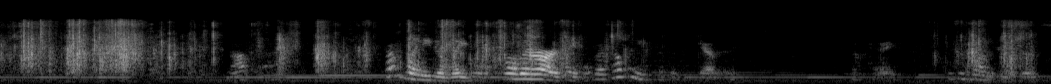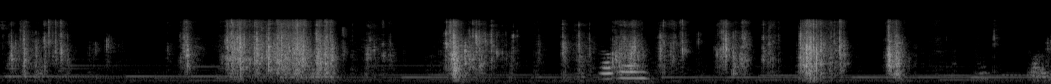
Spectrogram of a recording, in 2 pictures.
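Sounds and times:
paper rustling and crackling: 0:00.0 - 0:07.0, 0:09.2 - 0:21.0.

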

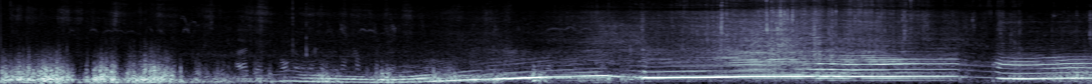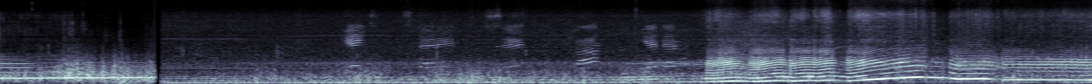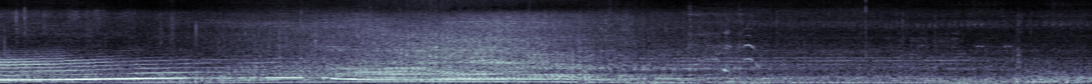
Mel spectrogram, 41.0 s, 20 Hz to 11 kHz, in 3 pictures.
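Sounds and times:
rally car engines revving: 0:03.0 - 0:40.9
gravel spraying from tyres: 0:07.5 - 0:12.4, 0:29.2 - 0:40.9.

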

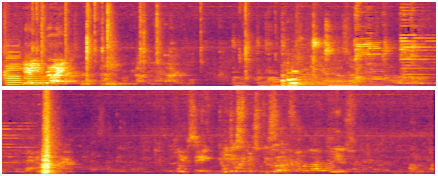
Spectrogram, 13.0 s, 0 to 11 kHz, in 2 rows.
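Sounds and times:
plucked guitar notes: 0:03.5 - 0:07.5
sharp drum hit: 0:07.1 - 0:07.6.

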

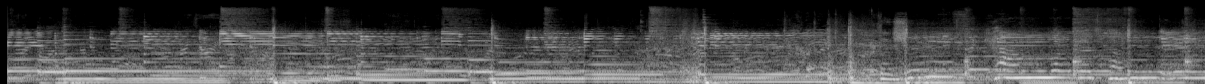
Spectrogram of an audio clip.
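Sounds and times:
electric guitar sustained notes: 0:00.1 - 0:12.0
keyboard sustained notes: 0:00.1 - 0:12.0.

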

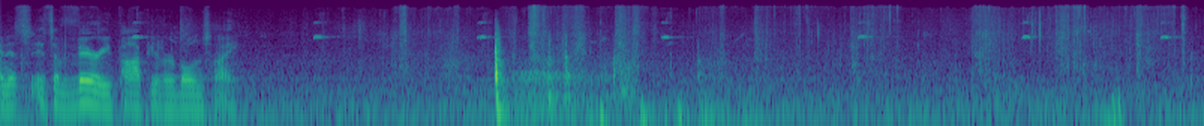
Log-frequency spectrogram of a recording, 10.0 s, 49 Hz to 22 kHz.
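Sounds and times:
faint footsteps: 0:02.8 - 0:10.0.

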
